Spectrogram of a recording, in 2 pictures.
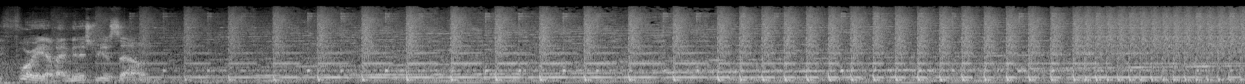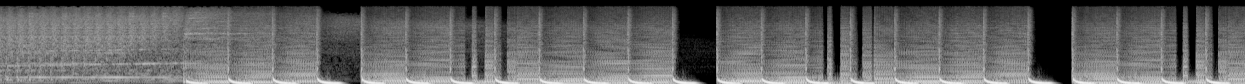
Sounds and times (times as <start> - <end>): Music: 0.2 - 24.9.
